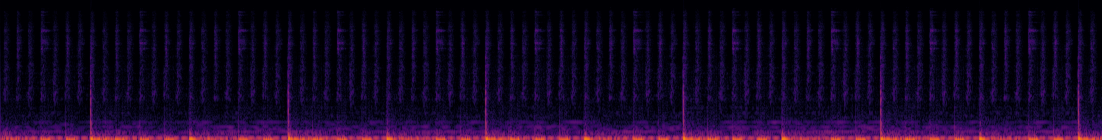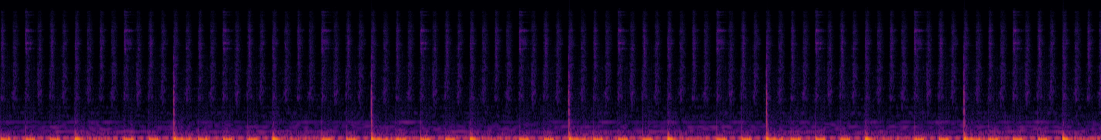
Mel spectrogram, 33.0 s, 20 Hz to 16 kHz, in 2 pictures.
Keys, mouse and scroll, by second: 3.1-4.2 middle drag, 4.2-5.1 scroll up 2, 5.1-7.6 drag, 7.6-8.9 middle drag, 8.9-10.2 scroll down 2, 10.2-16.8 middle drag, 11.4-13.3 scroll up 2, 13.3-14.5 scroll up 1, 16.8 click, 22.5-25.4 middle drag, 25.4 click.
